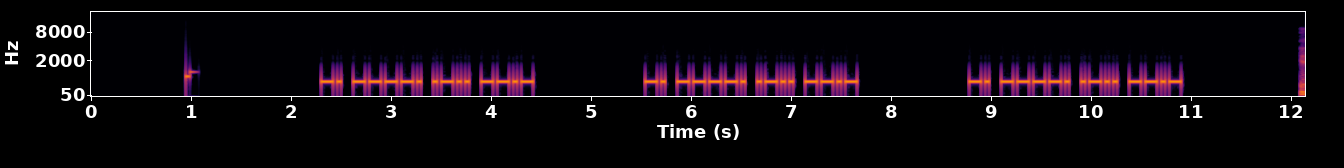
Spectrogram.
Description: Morse code, heard as a keyed tone, about 30 wpm, 700 Hz. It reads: N9LQ N9LQ N9LQ
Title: Easy Call Signs Repeated 3x - 30wpm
